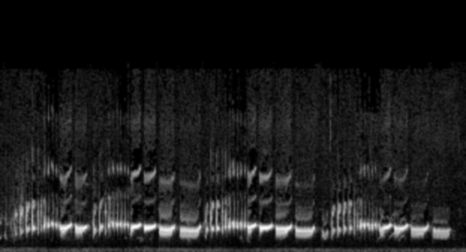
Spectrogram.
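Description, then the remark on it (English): A dowitcher's flight song, given during an airborne display flight: rapid, bubbling series of high, musical notes repeated in three bursts with brief pauses, loud and clear over a low, steady background hum, with no talking. The song can carry up to a quarter mile. “At the end of the glide, the birds suddenly fall through the air and then sometimes rise again for another round of musical airborne acrobatics.”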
